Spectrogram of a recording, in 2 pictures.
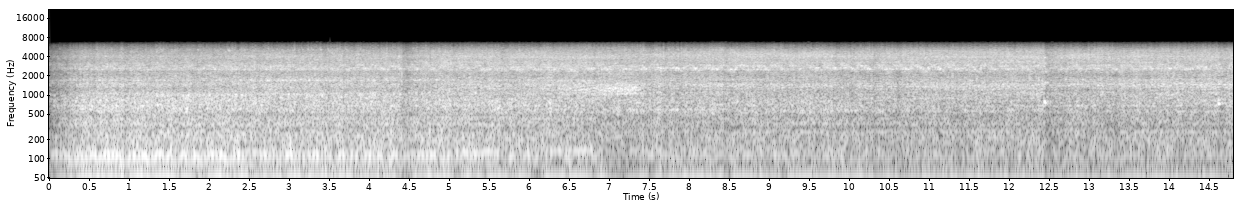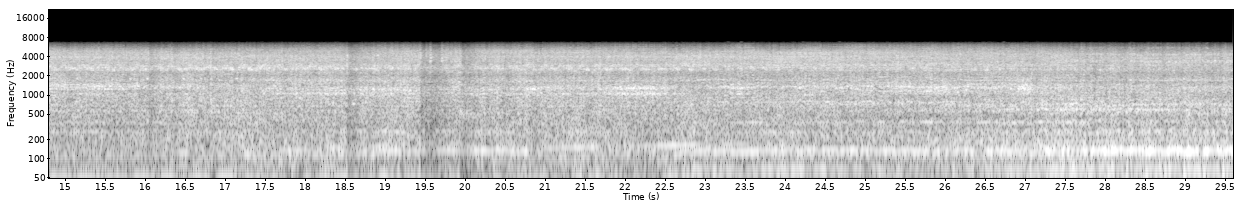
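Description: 1971 Ford Mustang's engine running at low speed as the car creeps and turns, a steady low engine note under a constant hiss; the note steps up a little about three-quarters of the way through.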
